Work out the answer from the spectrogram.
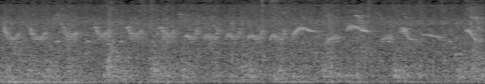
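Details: Chinese hwamei in "cao cầu" song style, a straight song: a rapid series of rising whistled notes, evenly repeated, then a few higher sweeping phrases, heard at modest volume over background hiss.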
